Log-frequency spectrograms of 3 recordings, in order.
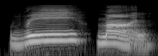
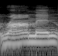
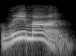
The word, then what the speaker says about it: Riman: Remon, not ramen, like ramen noodles. Re re ramen. People say it wrong. Reman, like rebirth, rethink, re-imagine, redefine. You see how it all makes sense? You see the re right there?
